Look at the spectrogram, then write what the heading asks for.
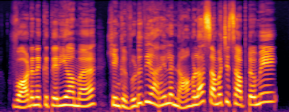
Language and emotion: Tamil, happy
